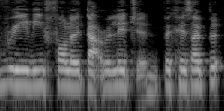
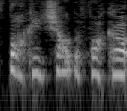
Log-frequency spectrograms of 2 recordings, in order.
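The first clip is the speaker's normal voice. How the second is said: put-on very high, shrieking screech; 9 semitones higher, 3 dB louder than usual. Retelling how a mother yells at her kids: imitating someone screaming. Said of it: "screaming at her kids".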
